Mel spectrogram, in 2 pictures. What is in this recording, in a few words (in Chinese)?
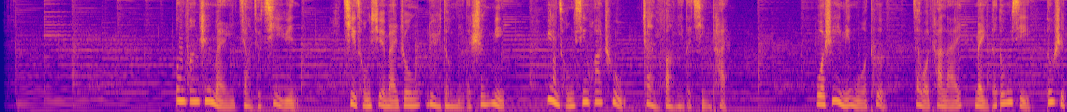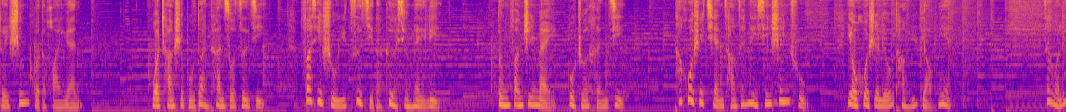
口红广告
